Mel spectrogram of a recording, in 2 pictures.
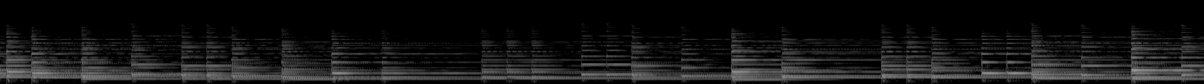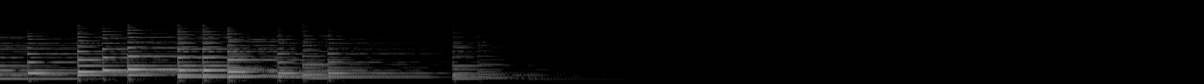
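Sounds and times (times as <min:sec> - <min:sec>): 
piano: 0:00.0 - 0:17.6.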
